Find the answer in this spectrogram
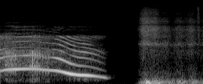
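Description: A woman's high, wordless exclamation of shock, held for about a second and then sliding down in pitch, followed by a short breathy rush of noise.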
